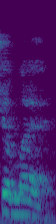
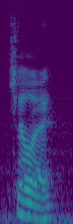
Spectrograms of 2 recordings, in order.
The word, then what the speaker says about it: Chile: It's pronounced Chile. Chile. Whatever. I don't fucking know. I do it really like Americanized sometimes.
